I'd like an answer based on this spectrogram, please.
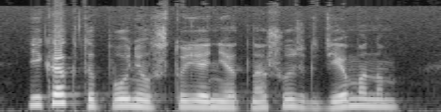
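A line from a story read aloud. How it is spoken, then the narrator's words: Mocking snort. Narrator (Russian): Тахор хмыкнул в насмешливой усмешке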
